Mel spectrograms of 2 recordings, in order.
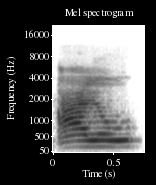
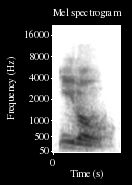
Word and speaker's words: it'll: So, se puede decir I'll, you'll, he'll, she'll, it'll. Este sí, en la pronunciación un poco complicada, es it'll. No es ill, es it'll. It'll es como una D-O, it'll.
